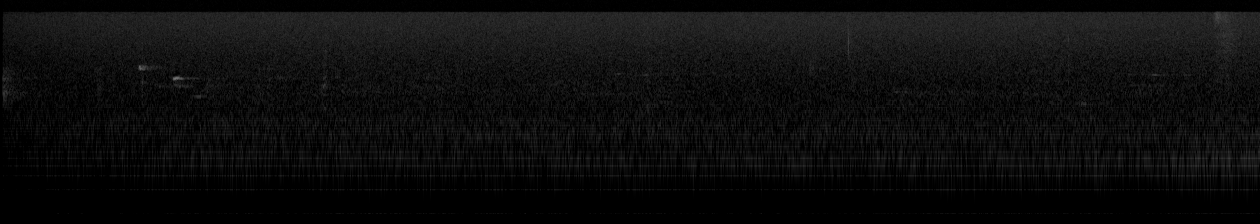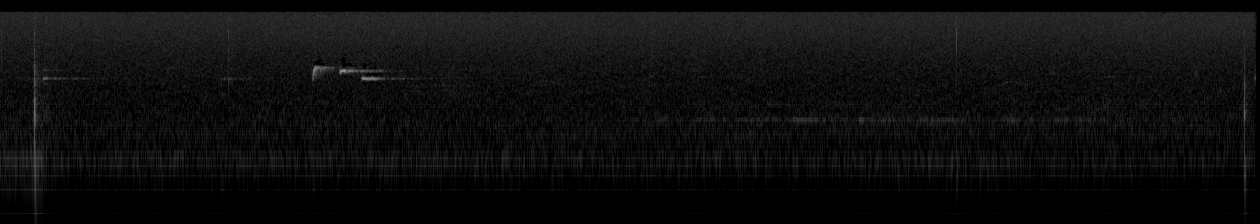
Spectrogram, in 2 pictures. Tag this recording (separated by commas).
Bird, Bird vocalization, Chirp, Wild animals, Animal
